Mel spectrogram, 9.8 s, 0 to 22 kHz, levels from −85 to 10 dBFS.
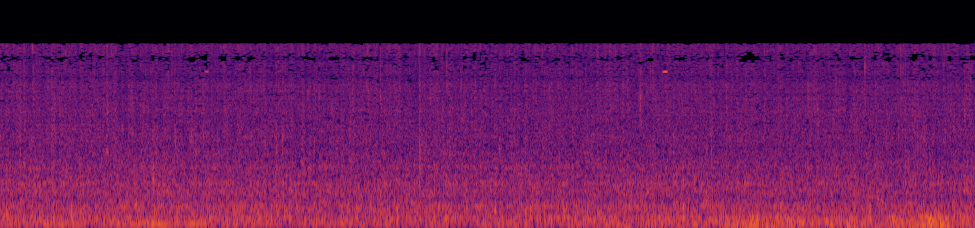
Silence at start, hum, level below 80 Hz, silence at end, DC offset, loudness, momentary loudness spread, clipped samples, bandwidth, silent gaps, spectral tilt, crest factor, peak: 0 s; none; -36 dBFS; 0 s; under 0.1%; -30 LUFS; 2 LU; under 0.1%; 11.5 kHz; none; -3.5 dB/octave; 18 dB; -12 dBFS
